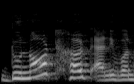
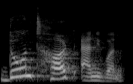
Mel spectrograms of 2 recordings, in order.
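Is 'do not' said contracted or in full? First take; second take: full; contracted. First: Do not is said as two full words. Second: Do not is contracted into one syllable, don't. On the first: "डू नॉट hurt anyone होता है" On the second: "spoken में डोंट hurt anyone"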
